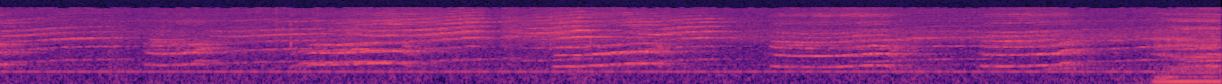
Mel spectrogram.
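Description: A hen making about five soft, short rising calls, a second or so apart, while tweezers work at her ear.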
